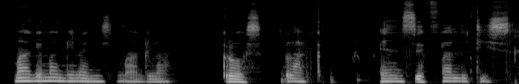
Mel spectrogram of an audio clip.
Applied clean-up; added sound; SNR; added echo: neural mask model DeepFilterNet 3.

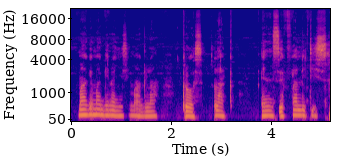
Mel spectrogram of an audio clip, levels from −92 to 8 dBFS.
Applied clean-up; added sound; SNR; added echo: none; none; none; none.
